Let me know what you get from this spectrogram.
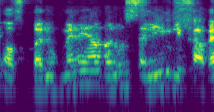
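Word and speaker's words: سليم: Okay sir सालिम हुआ, वही बात होगी, ठीक है। इसको असल में अरबिक वर्ड है ना, प्रोनाउंसिएशन अगर आप करते हैं तो सुलैम वर्ड बनता है, लेकिन सालिम भी ठीक।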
